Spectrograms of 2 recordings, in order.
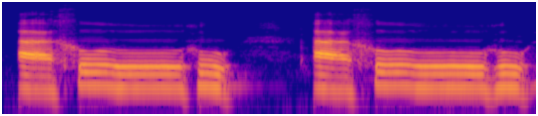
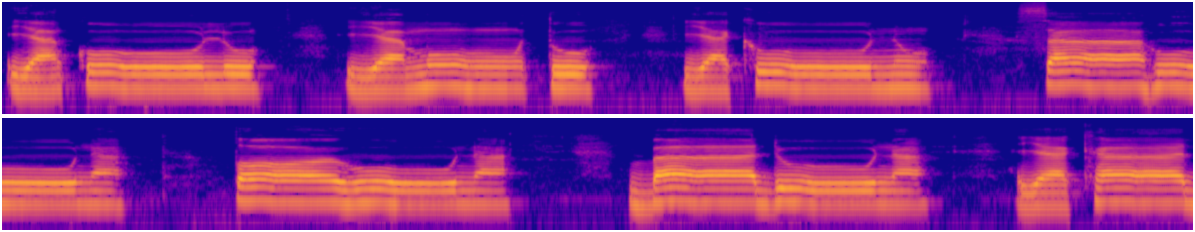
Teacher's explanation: huruf waw yang tak bertanda ini dibaca dengan makhraj jauf 2 harakat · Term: makhraj jauf waw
